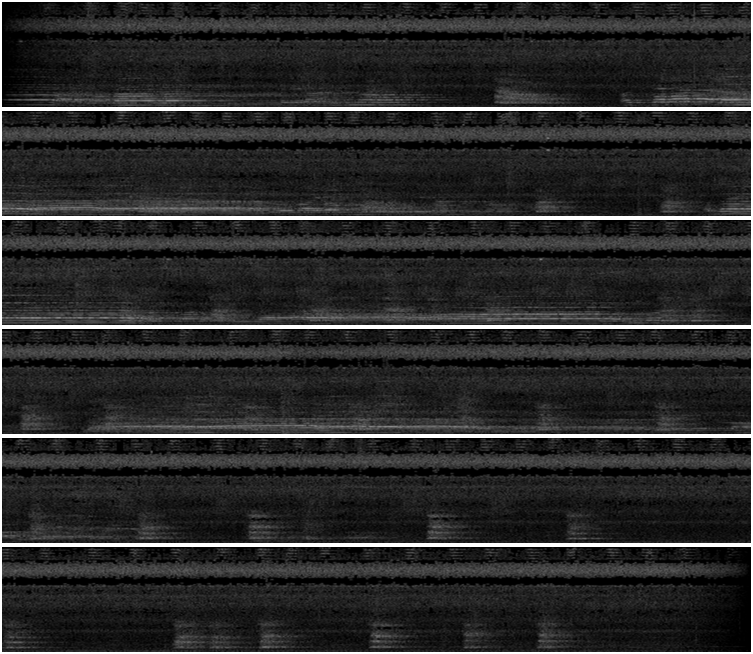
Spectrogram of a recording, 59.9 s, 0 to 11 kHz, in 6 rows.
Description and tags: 5am Monk
A monk singing at 5am in the morning, recorded from a hotel veranda.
